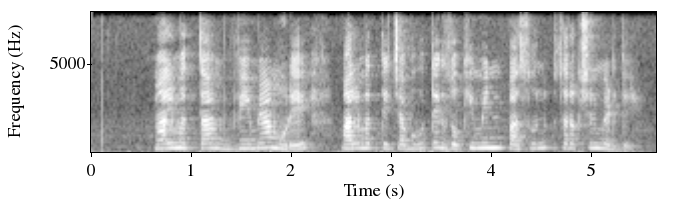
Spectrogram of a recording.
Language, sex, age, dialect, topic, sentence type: Marathi, female, 56-60, Varhadi, banking, statement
